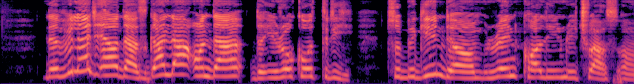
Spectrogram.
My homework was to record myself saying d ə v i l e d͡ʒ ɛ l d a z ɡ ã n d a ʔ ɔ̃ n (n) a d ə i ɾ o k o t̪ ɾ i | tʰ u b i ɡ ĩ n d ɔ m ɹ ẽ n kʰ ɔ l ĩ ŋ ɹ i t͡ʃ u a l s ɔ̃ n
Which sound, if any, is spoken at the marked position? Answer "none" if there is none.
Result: d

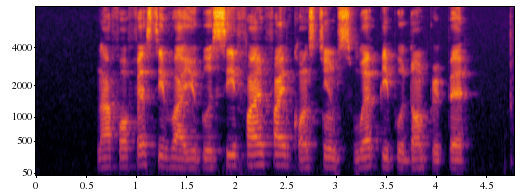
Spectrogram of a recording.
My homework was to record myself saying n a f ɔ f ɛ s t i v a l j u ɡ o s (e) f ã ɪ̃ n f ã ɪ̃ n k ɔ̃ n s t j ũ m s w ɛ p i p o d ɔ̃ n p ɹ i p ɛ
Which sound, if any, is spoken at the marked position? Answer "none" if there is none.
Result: i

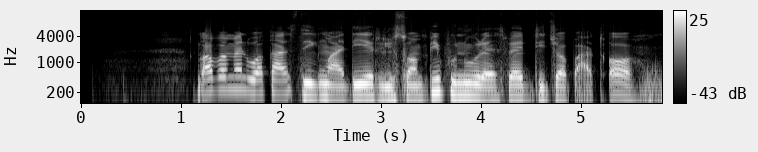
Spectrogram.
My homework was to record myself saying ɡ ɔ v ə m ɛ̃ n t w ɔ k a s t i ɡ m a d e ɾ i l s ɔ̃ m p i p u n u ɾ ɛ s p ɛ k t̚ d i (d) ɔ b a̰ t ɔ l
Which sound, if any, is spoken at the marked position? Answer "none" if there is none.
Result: d͡ʒ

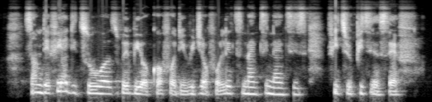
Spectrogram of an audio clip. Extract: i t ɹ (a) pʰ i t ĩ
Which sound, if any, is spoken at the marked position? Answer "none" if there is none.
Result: i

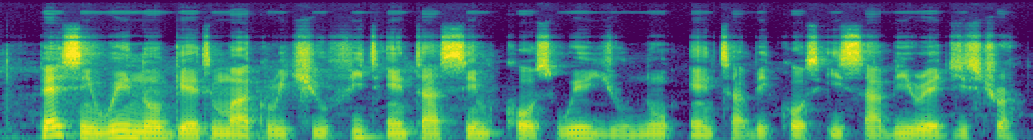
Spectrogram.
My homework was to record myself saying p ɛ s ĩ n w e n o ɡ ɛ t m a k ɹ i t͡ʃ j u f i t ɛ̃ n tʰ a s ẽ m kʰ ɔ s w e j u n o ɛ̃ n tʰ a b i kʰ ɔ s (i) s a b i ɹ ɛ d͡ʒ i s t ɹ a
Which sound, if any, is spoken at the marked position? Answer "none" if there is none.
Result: i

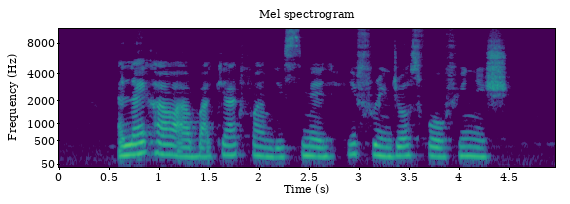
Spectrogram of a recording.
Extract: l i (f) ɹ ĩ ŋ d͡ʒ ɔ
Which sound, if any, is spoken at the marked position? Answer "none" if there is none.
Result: f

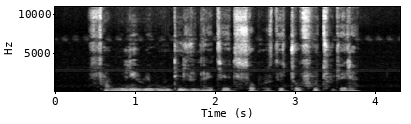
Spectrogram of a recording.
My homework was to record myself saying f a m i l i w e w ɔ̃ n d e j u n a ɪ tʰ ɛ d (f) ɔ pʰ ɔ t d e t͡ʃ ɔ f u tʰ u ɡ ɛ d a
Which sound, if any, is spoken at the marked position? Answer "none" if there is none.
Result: s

